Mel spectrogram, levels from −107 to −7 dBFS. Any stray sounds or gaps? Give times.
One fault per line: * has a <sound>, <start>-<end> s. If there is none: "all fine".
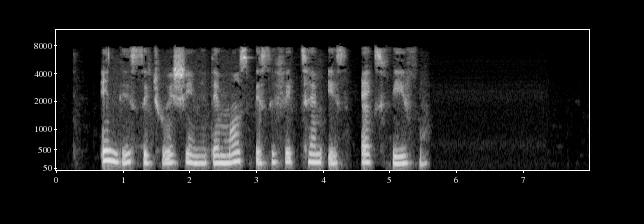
all fine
